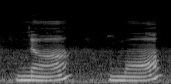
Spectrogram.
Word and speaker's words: नमः: अब हमने यहाँ पे लिखा न म अह की मात्रा नमः। नमः कैसे पढ़ेंगे हम लोग? कैसे नमः बनता है? न यम म जम अह की मात्रा विसर्ग, तो यह बनता है नमः, मतलब नमस्ते। इसे कहते हैं नमः, नमस्ते।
